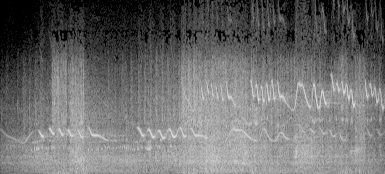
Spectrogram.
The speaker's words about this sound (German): Schrille Töne aus Alfred Hitchcocks Gruselklassiker Die Vögel. Aber es sind keine Vögel, die man hier hört. Es sind Klänge eines Trautoniums, dem schwierigsten Instrument der Welt, wie manche sagen.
